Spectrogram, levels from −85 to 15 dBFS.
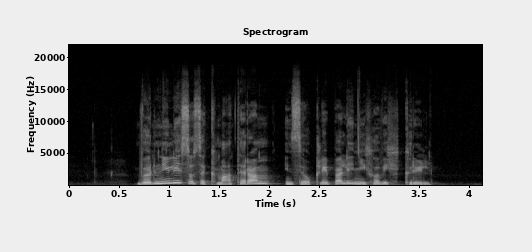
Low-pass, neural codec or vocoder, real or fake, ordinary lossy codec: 19.8 kHz; vocoder, 44.1 kHz, 128 mel bands every 256 samples, BigVGAN v2; fake; none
